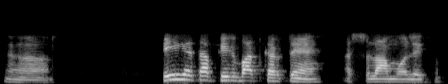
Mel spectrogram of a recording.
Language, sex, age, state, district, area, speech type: Urdu, male, 45-60, Bihar, Supaul, rural, conversation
